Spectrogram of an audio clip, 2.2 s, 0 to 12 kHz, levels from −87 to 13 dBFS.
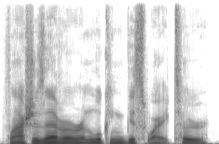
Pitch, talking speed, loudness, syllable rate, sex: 100 Hz, 220 wpm, -17 LUFS, 4.8 syllables/s, male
